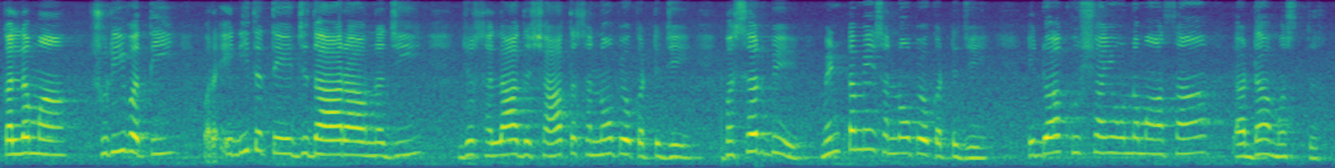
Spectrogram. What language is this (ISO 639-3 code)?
snd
